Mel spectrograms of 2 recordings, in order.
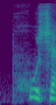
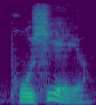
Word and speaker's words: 보시: 보시하다. 이거 포시 아닙니다. 베풀 포자이지만 산스크리트어는 중국음이 기준이기 때문에 우리 음은 포이지만 중국음으로는 보라고 읽어야 됩니다. 그래서 이건 보시예요.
